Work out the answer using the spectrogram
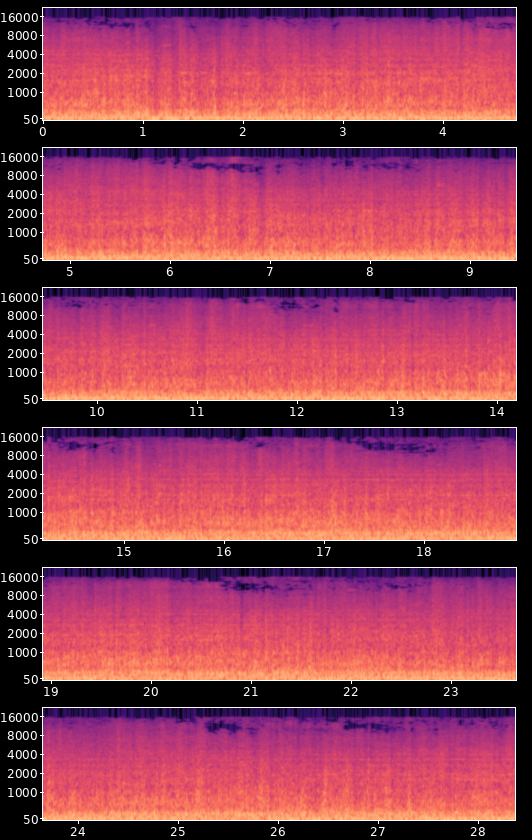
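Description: Union Pacific freight train cars, loaded centerbeam lumber cars and boxcars, rolling past at speed: a steady, loud rumble of steel wheels on the rails that stays even throughout.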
